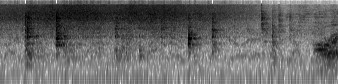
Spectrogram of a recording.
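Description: Onion and garlic sauteing in melted butter in a pan, a steady soft sizzle with several sharp clicks and scrapes of stirring scattered throughout, rising a little louder near the end.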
